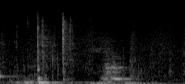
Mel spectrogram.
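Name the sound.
mechanical keyboard typing clicks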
